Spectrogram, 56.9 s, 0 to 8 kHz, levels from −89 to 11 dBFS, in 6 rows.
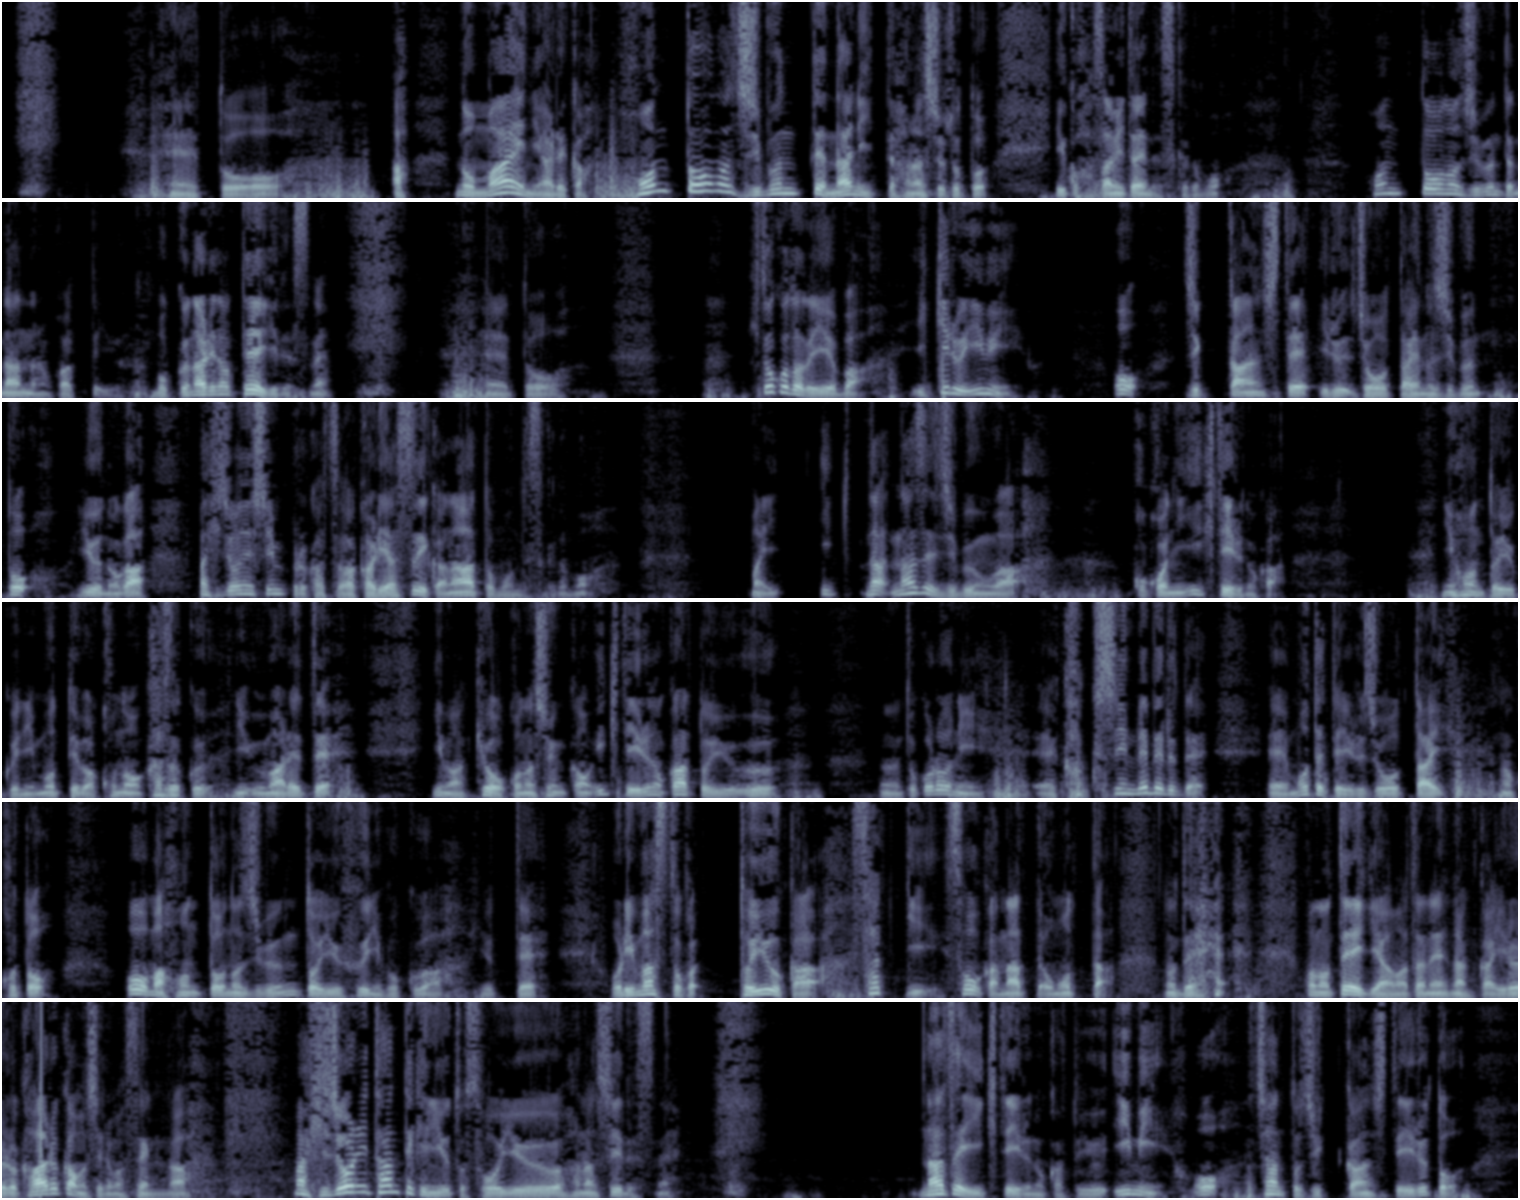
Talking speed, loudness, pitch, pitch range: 325 characters per minute, -23 LUFS, 115 Hz, 100-155 Hz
